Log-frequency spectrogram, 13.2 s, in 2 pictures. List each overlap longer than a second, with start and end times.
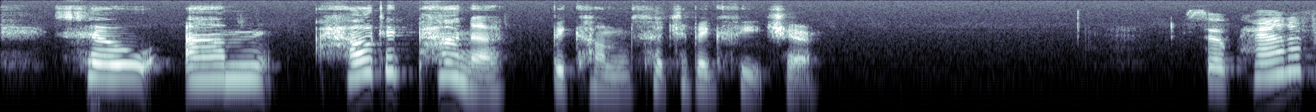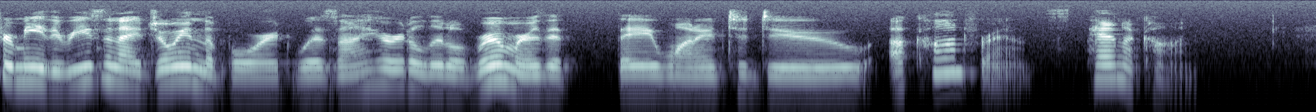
none

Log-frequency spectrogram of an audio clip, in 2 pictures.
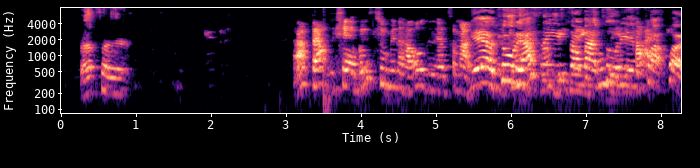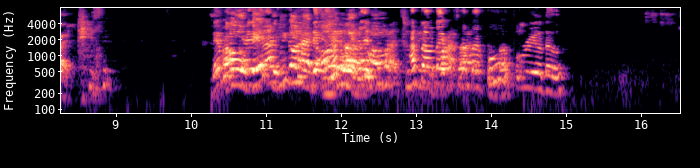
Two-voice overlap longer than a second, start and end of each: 5.4-7.9, 10.4-14.2

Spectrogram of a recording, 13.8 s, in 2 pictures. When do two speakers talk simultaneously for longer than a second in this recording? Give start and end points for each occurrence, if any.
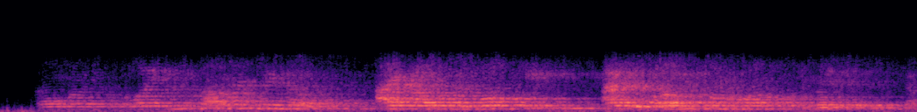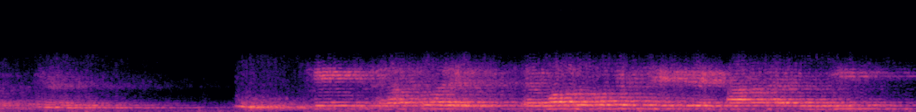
none

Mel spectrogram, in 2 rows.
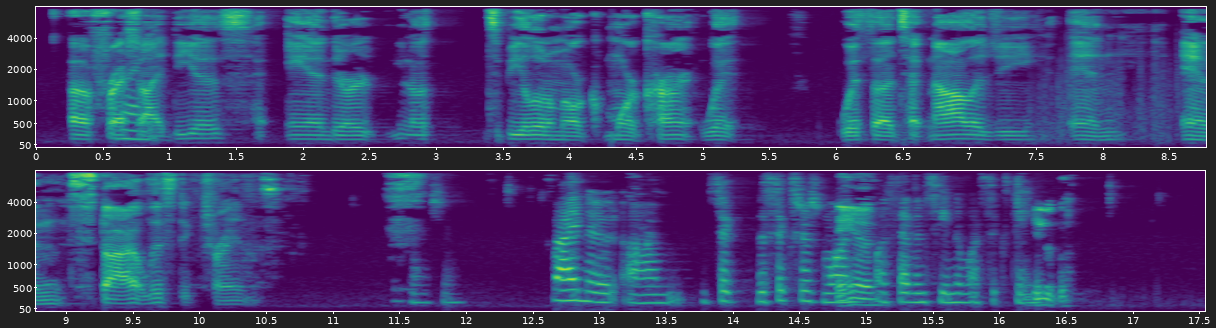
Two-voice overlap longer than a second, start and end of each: none

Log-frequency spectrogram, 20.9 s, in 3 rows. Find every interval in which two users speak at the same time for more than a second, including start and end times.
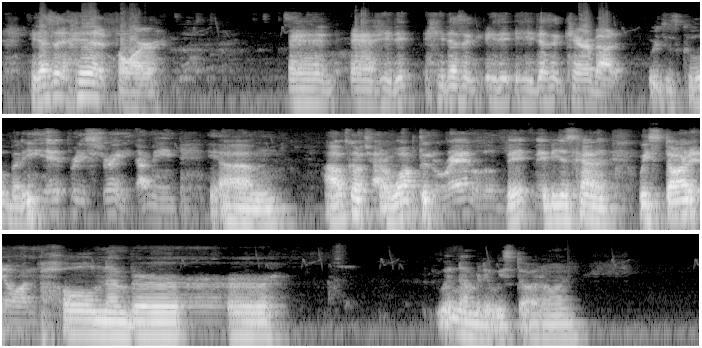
none

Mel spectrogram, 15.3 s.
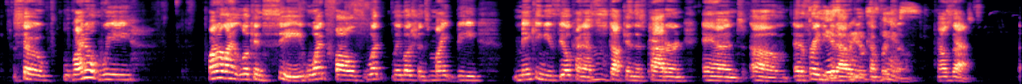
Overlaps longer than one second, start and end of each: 12.3-13.6

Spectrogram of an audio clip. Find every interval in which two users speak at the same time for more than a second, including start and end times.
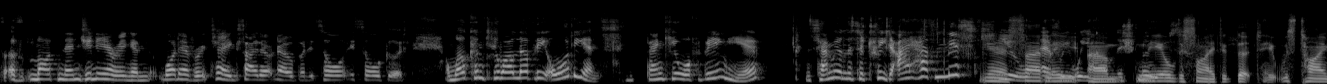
9.8-11.8

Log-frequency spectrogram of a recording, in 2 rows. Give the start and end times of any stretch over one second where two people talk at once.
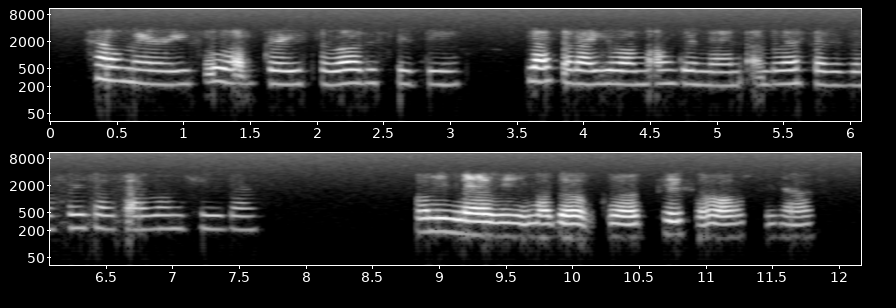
none

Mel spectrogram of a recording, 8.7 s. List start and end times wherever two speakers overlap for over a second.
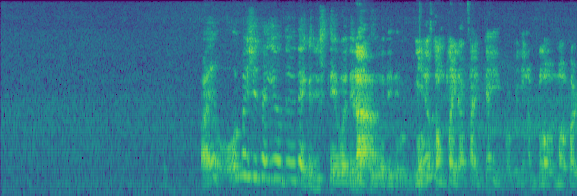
5.2-6.6

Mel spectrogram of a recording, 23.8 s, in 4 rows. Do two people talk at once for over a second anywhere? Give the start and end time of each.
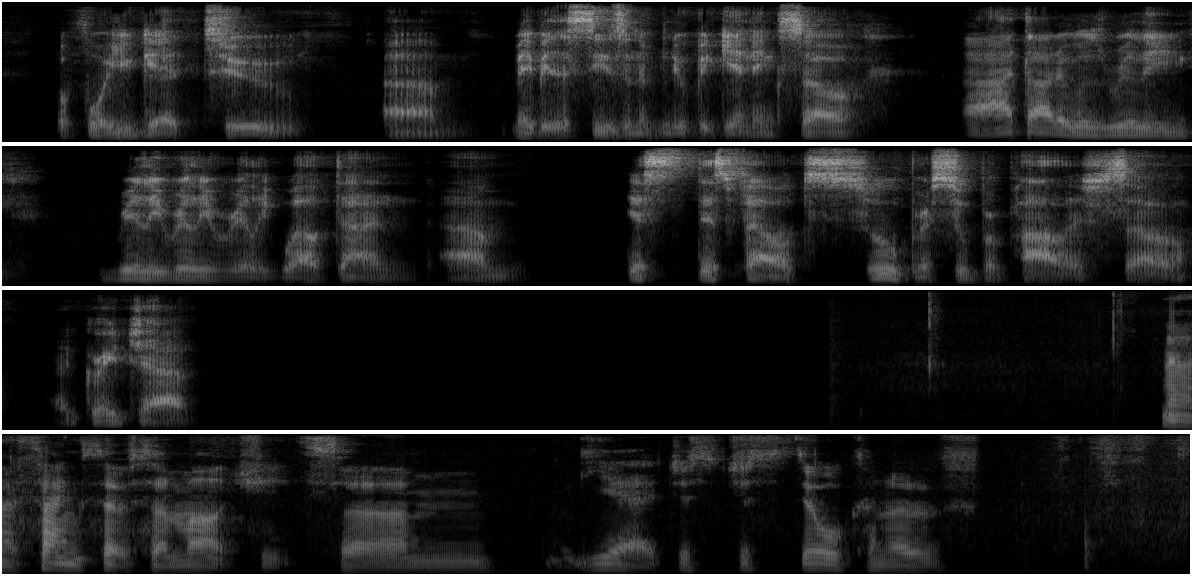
none

